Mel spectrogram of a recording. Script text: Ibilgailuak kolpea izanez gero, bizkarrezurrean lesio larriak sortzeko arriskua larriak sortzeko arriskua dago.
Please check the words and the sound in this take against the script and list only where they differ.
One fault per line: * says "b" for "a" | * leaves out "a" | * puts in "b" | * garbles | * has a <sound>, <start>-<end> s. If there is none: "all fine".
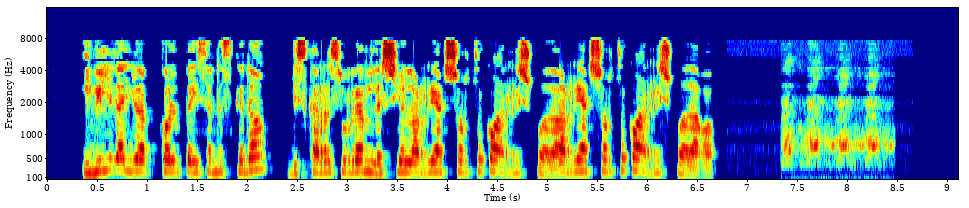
* has a bark, 7.3-8.5 s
